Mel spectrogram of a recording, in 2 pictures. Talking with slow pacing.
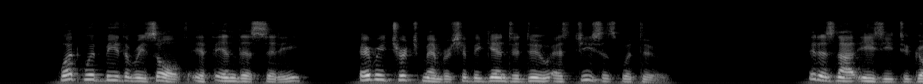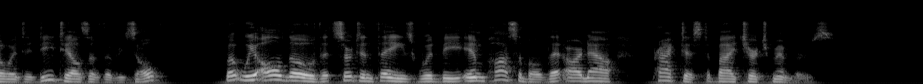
No: average, 155 wpm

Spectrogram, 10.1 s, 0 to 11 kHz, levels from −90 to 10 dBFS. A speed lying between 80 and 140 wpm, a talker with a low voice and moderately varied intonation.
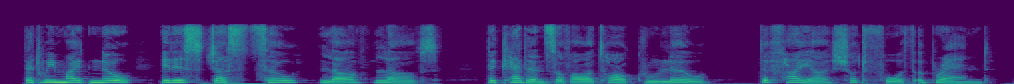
No: slow, 135 wpm; high, 215 Hz; average, 3.9 semitones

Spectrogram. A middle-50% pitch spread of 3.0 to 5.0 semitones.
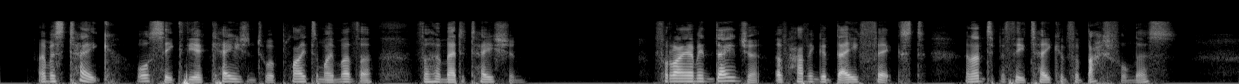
Yes: average, 3.6 semitones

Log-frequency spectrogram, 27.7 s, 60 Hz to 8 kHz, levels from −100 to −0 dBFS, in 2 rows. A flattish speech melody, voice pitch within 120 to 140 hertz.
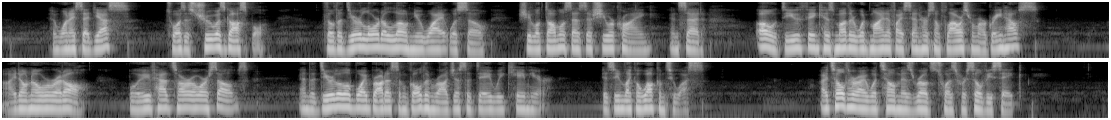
Yes: narrow, 2.1 semitones; low, 135 Hz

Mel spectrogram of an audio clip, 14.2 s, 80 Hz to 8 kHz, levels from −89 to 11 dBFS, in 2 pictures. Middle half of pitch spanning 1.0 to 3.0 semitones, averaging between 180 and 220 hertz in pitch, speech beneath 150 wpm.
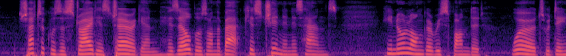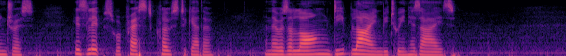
No: average, 2.7 semitones; medium, 185 Hz; average, 165 wpm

